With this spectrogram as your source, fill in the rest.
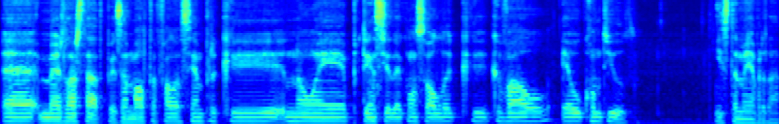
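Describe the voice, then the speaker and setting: The man's pitch is fairly low and his pace moderate. His intonation stays monotone and flat. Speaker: journalism student. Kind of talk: casual chat.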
